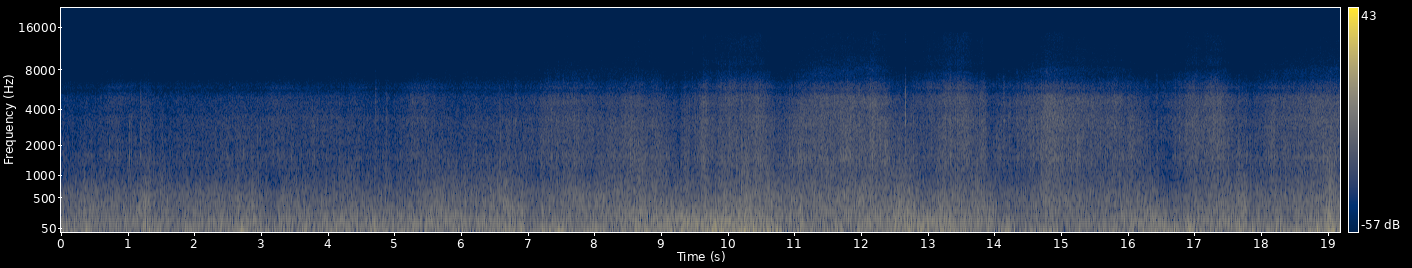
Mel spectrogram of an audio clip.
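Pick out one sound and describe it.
Wind rushes loudly and steadily, close up.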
